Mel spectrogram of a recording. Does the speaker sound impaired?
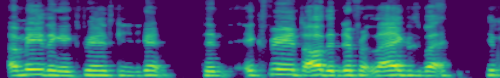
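Yes: cerebral palsy; wheelchair user, races with my team triumph.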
